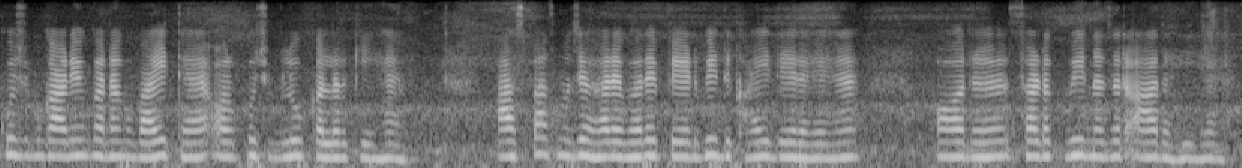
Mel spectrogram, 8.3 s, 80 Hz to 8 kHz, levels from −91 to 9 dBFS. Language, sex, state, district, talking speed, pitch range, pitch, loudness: Hindi, female, Chandigarh, Chandigarh, 210 wpm, 215-230 Hz, 225 Hz, -18 LUFS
